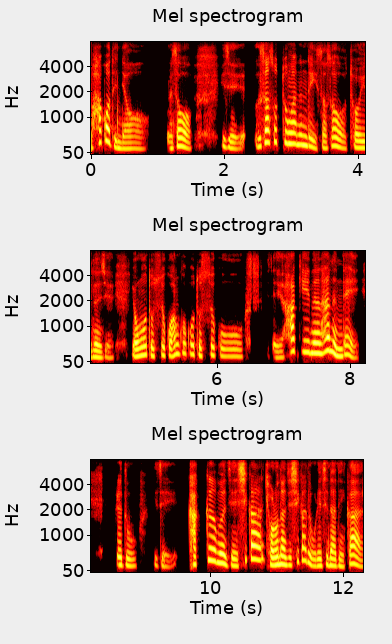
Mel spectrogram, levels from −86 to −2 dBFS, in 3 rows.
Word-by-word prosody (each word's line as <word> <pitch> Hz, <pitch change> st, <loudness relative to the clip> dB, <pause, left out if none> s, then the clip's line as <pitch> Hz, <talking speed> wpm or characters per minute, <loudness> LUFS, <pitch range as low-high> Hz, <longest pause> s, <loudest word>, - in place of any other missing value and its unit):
하거든요. 160 Hz, -, 0 dB, 0.3 s
그래서 185 Hz, +1 st, +1 dB, 0.4 s
이제 170 Hz, -8 st, -5 dB, 0.2 s
의사소통하는 290 Hz, +1 st, +2 dB
데 225 Hz, -, -1 dB
있어서 180 Hz, +1 st, -3 dB
저희는 175 Hz, -2 st, 0 dB
이제 155 Hz, -1 st, -9 dB, 0.3 s
영어도 210 Hz, +3 st, +2 dB
쓰고 215 Hz, +2 st, -2 dB
한국어도 250 Hz, -2 st, -2 dB
쓰고 190 Hz, -3 st, -6 dB, 0.4 s
이제 160 Hz, -4 st, -8 dB
하기는 295 Hz, -, +2 dB
하는데 240 Hz, -, +2 dB, 0.5 s
그래도 185 Hz, -4 st, -2 dB, 0.2 s
이제 160 Hz, -6 st, -12 dB, 0.2 s
가끔은 260 Hz, +3 st, +3 dB
이제 185 Hz, -2 st, -2 dB
시간 340 Hz, -, +4 dB
결혼한 210 Hz, -3 st, +5 dB
지 195 Hz, -, -3 dB
시간이 295 Hz, +6 st, -1 dB
오래 180 Hz, -3 st, -1 dB
지나니까 185 Hz, +1 st, 0 dB
205 Hz, 330 characters per minute, -21 LUFS, 175-260 Hz, 0.5 s, 결혼한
